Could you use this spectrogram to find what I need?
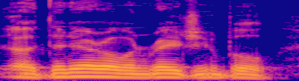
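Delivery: normal talking voice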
